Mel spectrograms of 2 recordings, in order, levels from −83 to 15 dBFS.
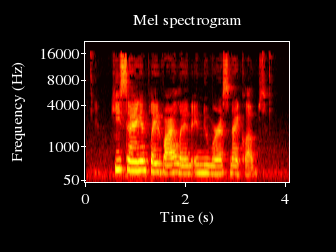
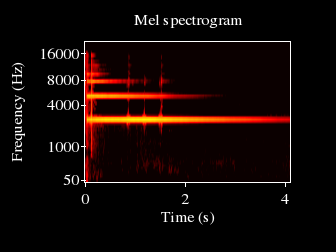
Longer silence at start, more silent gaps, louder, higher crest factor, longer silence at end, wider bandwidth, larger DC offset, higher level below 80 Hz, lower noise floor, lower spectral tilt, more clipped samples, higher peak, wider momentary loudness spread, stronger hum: first, 0.55 s vs 0.05 s; neither; second, -16 LUFS vs -13 LUFS; about the same, 16 dB vs 14 dB; second, 0.5 s vs 0.65 s; about the same, 16.5 kHz vs 16 kHz; neither; about the same, -60 dBFS vs -64 dBFS; about the same, -46 dBFS vs -48 dBFS; first, -3.5 dB/octave vs 5 dB/octave; neither; about the same, -2 dBFS vs -4 dBFS; second, 16 LU vs 19 LU; neither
